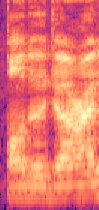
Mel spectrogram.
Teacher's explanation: دال ساکن ہے تو اس میں قلقلہ صغریٰ کر کے پڑھیں گے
